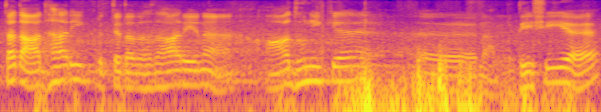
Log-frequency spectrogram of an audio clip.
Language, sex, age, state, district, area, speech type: Sanskrit, male, 45-60, Tamil Nadu, Kanchipuram, urban, spontaneous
